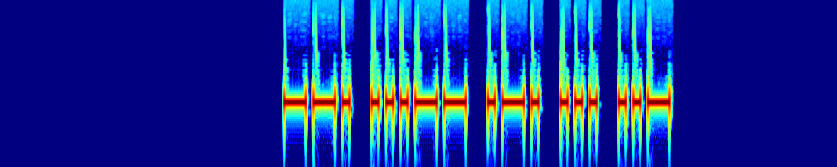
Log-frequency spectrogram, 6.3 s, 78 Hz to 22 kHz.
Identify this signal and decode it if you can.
Morse code, heard as a keyed tone, about 22 wpm, 700 Hz. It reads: G3RSU
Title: DXCC-100 Call Signs - 5 Characters - Repeated 2x - 22wpm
